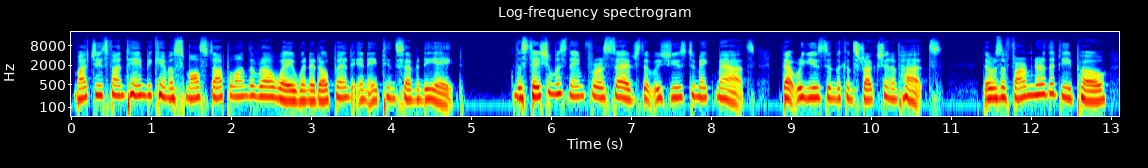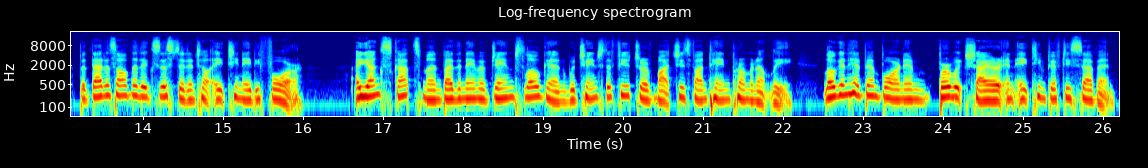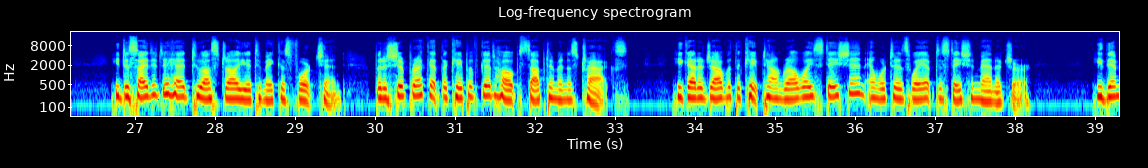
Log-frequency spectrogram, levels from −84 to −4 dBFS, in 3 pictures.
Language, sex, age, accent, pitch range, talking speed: English, female, 50-69, American, 170-210 Hz, 180 wpm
